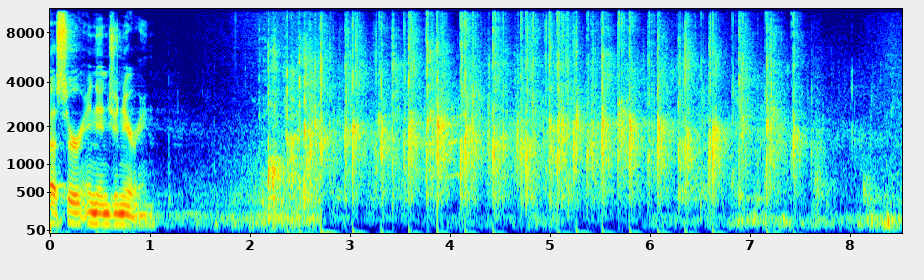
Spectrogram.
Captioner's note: applause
